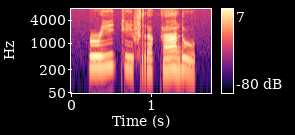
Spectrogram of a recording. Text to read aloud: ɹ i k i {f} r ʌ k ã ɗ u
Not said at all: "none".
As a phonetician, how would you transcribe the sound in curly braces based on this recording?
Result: f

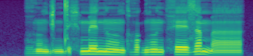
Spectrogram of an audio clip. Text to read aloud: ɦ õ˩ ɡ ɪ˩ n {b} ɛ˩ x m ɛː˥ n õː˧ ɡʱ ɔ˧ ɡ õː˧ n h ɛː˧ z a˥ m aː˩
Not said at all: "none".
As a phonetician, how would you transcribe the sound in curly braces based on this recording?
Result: d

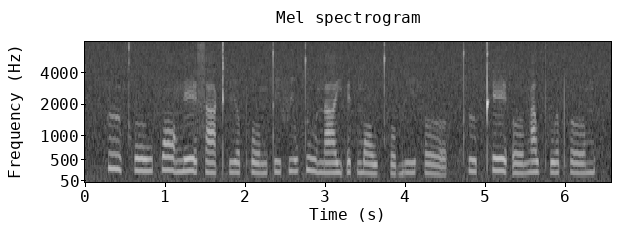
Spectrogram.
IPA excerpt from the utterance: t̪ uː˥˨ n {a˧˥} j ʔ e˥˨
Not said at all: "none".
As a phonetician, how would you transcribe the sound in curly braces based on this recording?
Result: aː˧˥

